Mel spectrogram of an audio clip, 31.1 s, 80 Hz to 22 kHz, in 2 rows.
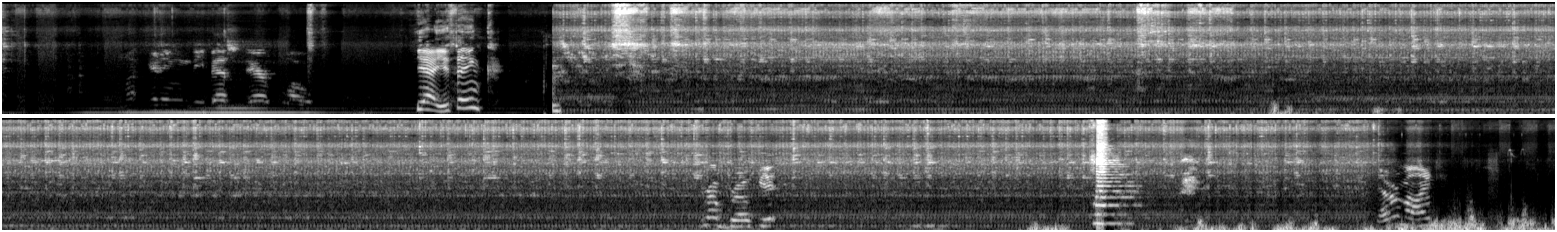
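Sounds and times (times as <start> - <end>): electric air compressor humming: 5.5 - 29.4.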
